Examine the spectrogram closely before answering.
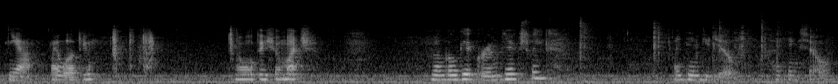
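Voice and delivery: soft tender coo; talking to a dog. Real, not acted. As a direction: gently reassure the pet. Cooing to her dog.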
